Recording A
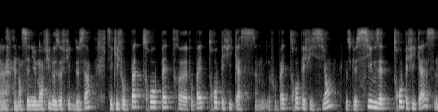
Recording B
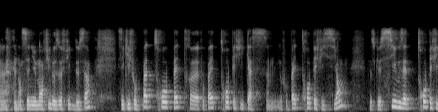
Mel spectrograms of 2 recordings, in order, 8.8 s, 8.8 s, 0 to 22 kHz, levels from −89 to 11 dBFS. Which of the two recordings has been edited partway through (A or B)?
A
